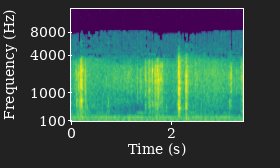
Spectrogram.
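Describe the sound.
Fortune-telling playing cards being mixed by hand give a few soft, brief riffling taps and clicks, faint and scattered over quiet background noise.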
